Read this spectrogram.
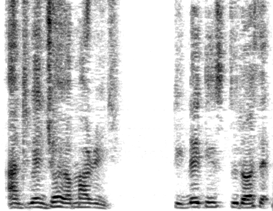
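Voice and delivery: usual speaking voice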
